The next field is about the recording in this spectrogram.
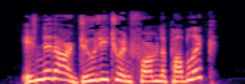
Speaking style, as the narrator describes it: shouted out a Dutch delegate

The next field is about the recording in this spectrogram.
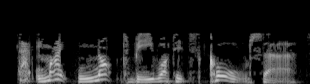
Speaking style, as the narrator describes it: said Ponder

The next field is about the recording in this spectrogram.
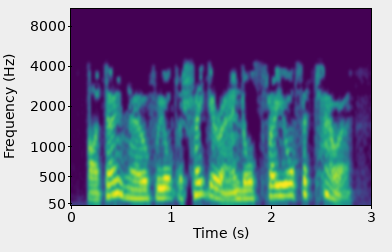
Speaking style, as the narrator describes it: said Sane Alec sullenly

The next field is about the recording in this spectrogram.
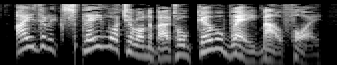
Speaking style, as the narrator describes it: said Hermione testily

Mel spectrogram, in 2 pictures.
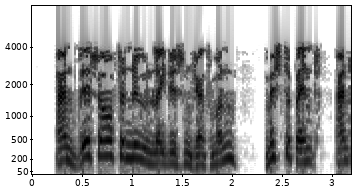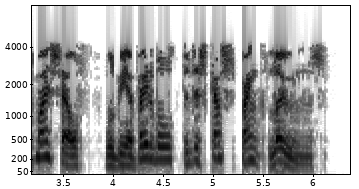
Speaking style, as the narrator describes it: Moist cupped his hand and shouted

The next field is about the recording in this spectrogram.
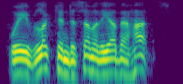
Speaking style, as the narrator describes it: Frigate said

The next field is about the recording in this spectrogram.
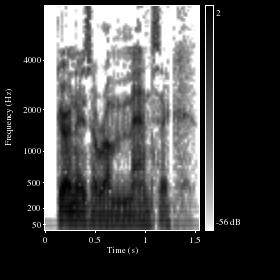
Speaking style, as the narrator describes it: the Duke growled

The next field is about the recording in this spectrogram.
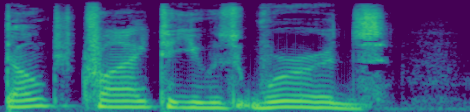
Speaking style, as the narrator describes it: Aunt Beast said soothingly

